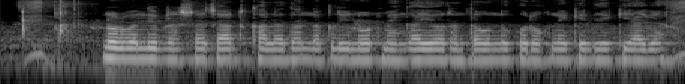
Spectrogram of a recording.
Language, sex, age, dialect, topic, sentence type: Hindi, male, 18-24, Hindustani Malvi Khadi Boli, banking, statement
